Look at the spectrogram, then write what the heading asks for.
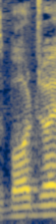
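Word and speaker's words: bourgeois: Characteristic of middle edges, बोर्जवा इसका pronunciation होता है।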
